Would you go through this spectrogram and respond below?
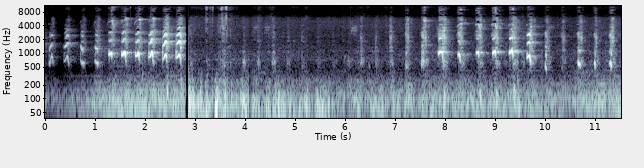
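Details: Backyard Cocker Spaniel chasing off birds and squirrels: a fast run of sharp barks, a pause of a few seconds with faint rumble, then another long rapid barking series that trails off near the end.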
